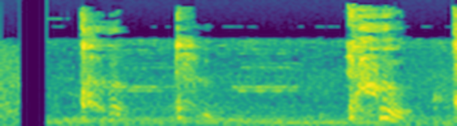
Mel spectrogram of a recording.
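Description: An adult gives a run of short, harsh acted coughs over a steady low background hum.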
